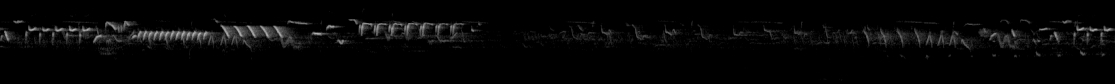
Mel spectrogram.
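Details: Eurasian wren (Troglodytes troglodytes) singing its mating song in a wild spring forest: loud, high, rapid trills and sharp twittering phrases for several seconds, followed by quieter, more distant song bursts of fast repeated notes.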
